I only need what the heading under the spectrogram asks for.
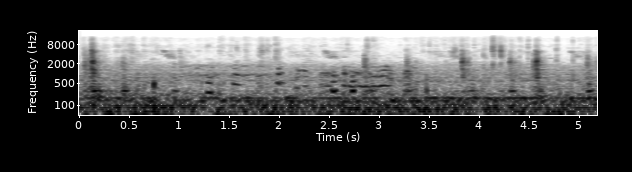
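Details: Backyard chickens on March 18, 2024, feeding on leftover salad and sunbathing. Faint, low, scattered clucks sound at intervals against a constant low hum, with a few sharp clicks and knocks.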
